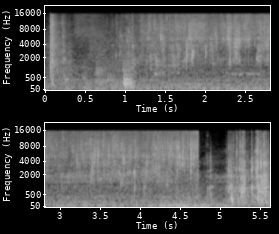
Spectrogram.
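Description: Running water splashing onto and through pink plastic racks as they are washed, with water spattering on the plastic and the floor. It breaks off briefly near the end and then comes again.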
